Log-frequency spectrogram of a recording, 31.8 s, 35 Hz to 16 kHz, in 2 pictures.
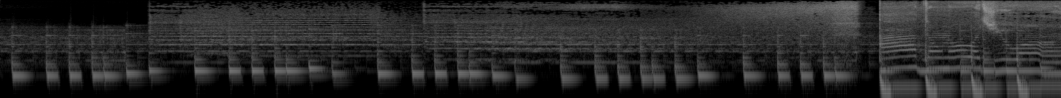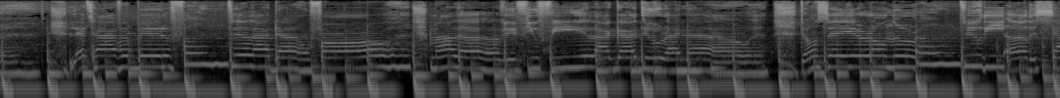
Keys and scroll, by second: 2.1 ctrl+l, 2.8 Return, 2.9 Return, 3.0 Return, 3.2 Return.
